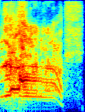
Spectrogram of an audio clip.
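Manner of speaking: mock being shocked over and over; mimicked electrocution noise. Streamer mimics Mel getting electrocuted, mock shock noise.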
